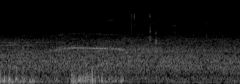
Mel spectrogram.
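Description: Outdoor ambience with an uneven low rumble of wind buffeting the microphone, and a faint thin whistle rising and falling about half a second in.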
